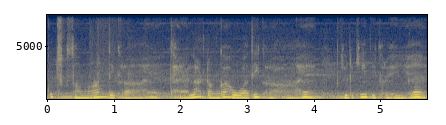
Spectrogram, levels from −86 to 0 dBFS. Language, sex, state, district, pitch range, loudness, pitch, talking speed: Hindi, female, Chandigarh, Chandigarh, 200-225 Hz, -15 LUFS, 215 Hz, 160 wpm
